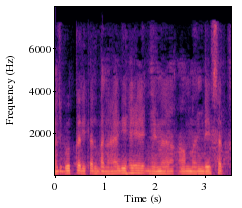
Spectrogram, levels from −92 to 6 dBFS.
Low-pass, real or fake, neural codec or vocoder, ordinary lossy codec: 7.2 kHz; fake; codec, 16 kHz in and 24 kHz out, 0.6 kbps, FireRedTTS-2 codec; AAC, 32 kbps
